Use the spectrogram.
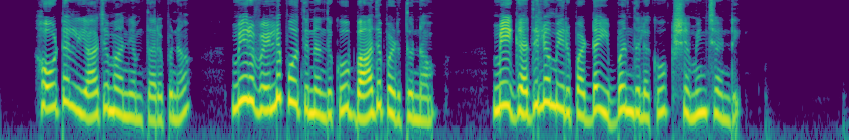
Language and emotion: Telugu, sad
